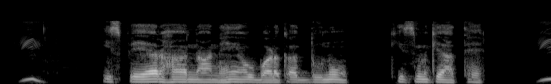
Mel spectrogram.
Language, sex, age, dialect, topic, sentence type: Chhattisgarhi, male, 31-35, Western/Budati/Khatahi, agriculture, statement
